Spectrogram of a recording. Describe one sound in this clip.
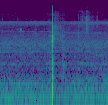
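A golf iron clicks crisply against a ball, chipping it off a hitting mat.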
